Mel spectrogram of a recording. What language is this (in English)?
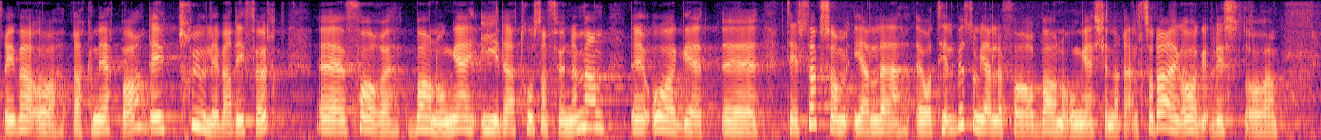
Norwegian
